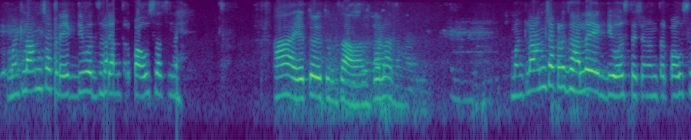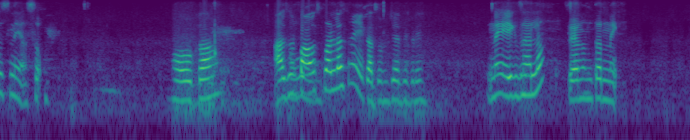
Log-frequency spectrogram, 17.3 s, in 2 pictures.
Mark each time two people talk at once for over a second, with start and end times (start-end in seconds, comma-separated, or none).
none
